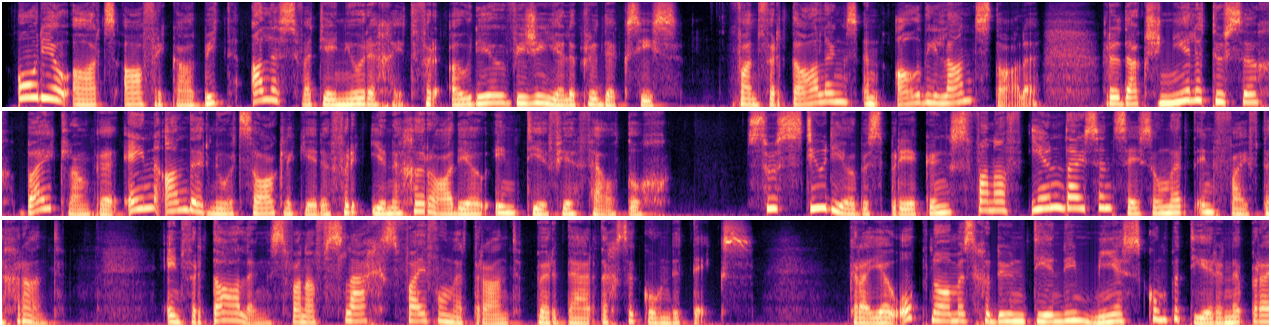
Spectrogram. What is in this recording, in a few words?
Afrikaans Retail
